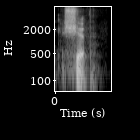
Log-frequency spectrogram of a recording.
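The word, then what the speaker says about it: köp: To shop is K O with an umlaut and P. – Oh, right. Like Kalfen. Yeah. – But it's pronounced like shup. – Okay. – Like the K is an SH.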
